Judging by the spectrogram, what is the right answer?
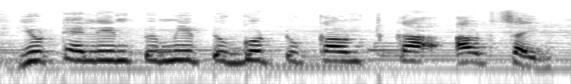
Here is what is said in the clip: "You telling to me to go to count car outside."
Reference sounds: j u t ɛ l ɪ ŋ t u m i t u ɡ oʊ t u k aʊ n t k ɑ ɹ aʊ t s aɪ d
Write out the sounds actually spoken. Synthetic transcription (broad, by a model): j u t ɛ l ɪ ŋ t u m i t u ɡ oʊ t u k aʊ n t k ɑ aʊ t s aɪ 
